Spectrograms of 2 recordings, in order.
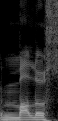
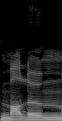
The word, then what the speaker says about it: Malum: I say it's like Malus when it's Malum, or Malum when it's Malus.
